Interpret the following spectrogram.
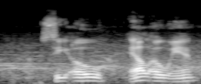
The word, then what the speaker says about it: Colon: Could be Colon. C-O-L-O-N.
